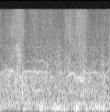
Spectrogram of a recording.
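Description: Faint bird calls, short wavering calls like distant geese honking, over quiet outdoor background.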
